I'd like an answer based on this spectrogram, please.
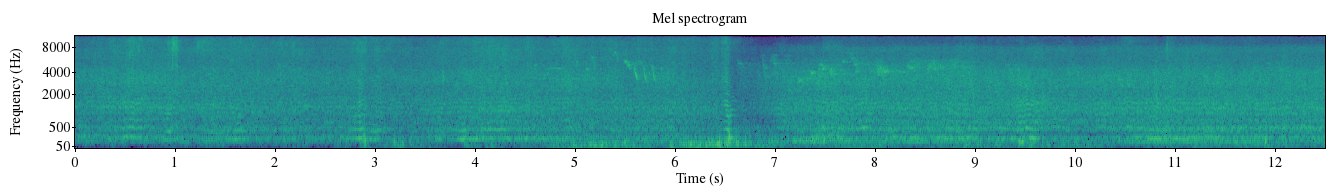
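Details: Sunny February day at a beehive entrance: a swarm of flying honey bees makes a dense, low, rippling hum around a GoPro Hero 7 Black, and a bee bumping against the camera causes a sudden knock midway through.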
